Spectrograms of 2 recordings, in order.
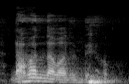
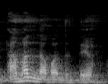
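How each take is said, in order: First: Laughing repeat. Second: Elijah's complaint. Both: Retold or imitated. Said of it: "엘리야가 늘 하는 말이".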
